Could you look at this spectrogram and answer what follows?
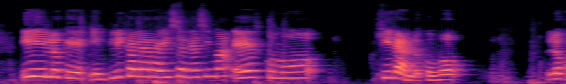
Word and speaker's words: enésima: Enésima de c. Ahora, enésima se escribe de esta forma. N-ésima, ¿sí? Y tiene un acento en la E.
